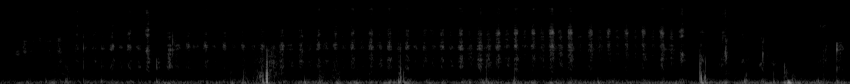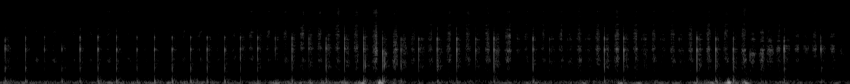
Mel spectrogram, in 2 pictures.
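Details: A pug, tired after walking and still getting used to the habit of walks, pants in quick, steady, breathy rasps, several puffs each second.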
